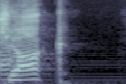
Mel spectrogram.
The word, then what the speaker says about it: Shough: Spelt S-H-O-U-G-H, pronounced yeah. Shuck. – Yeah, nothing like it should be.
